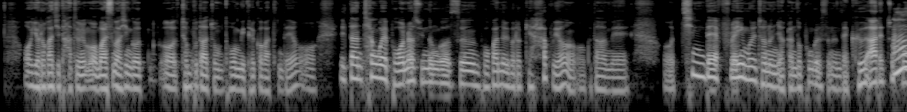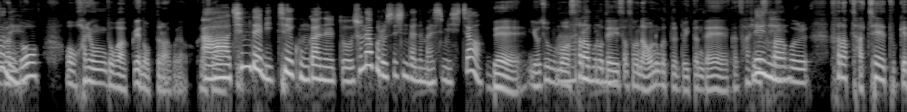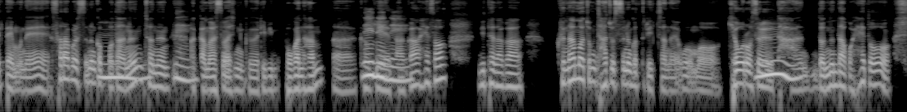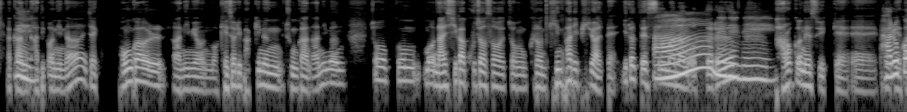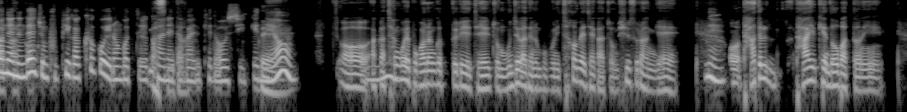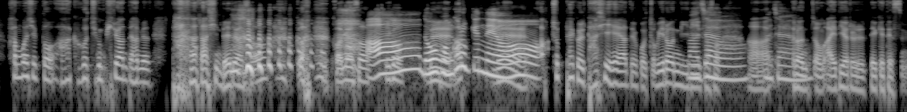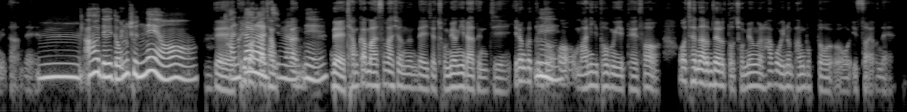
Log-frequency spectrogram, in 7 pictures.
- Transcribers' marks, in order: tapping; laughing while speaking: "다 다시"; laugh; laughing while speaking: "꺼"
- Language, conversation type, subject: Korean, podcast, 작은 집이 더 넓어 보이게 하려면 무엇이 가장 중요할까요?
